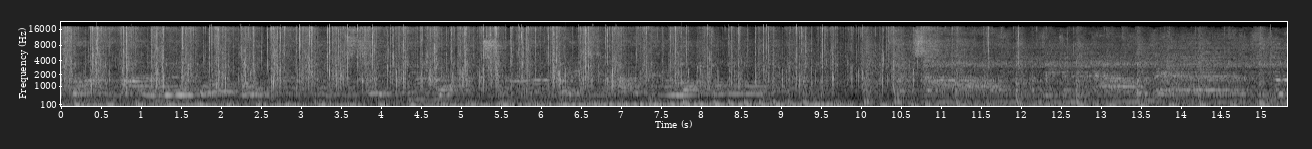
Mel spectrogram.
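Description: Rap-rock band playing live through a concert PA, heard loud from inside the crowd: a fast, driving drum beat under vocals, with crowd noise. About ten seconds in the drum beat drops out and the music turns to a more sustained passage.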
